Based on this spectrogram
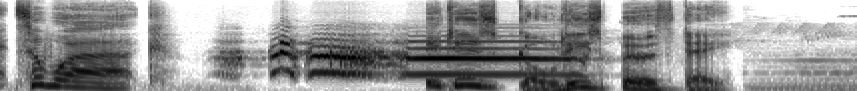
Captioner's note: rooster crowing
